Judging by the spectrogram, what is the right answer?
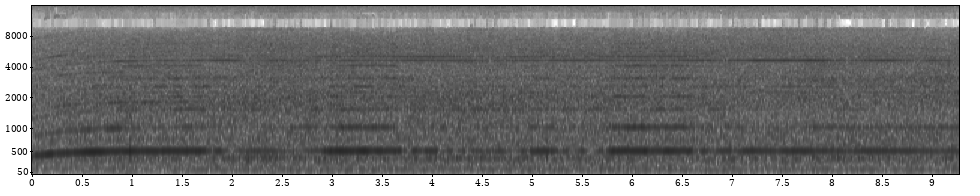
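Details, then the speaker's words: Heavy used Eureka vacuum with self-cleaning duster, possible wiring fault: the motor spins to a high whine but wavers and rasps unevenly and sounds unhealthy; cause not confirmed. "yeah, so you can tell the motor doesn't really sound too great."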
